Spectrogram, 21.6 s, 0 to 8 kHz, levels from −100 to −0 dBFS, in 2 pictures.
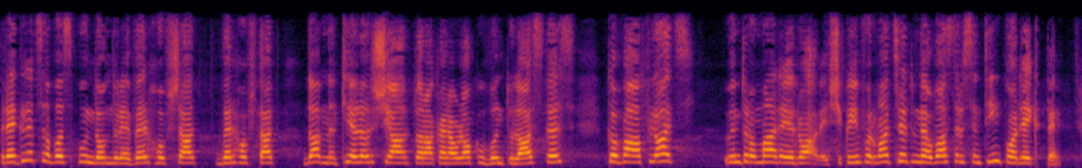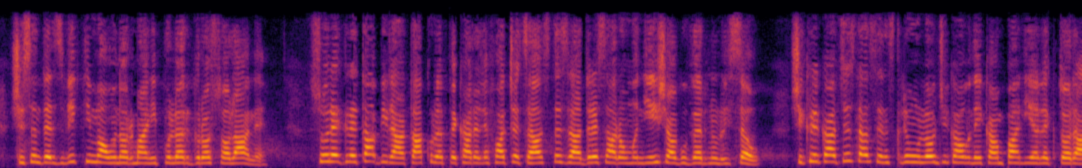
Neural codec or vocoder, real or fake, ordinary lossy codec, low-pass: codec, 16 kHz, 0.8 kbps, ZipCodec; fake; AAC, 48 kbps; 7.2 kHz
